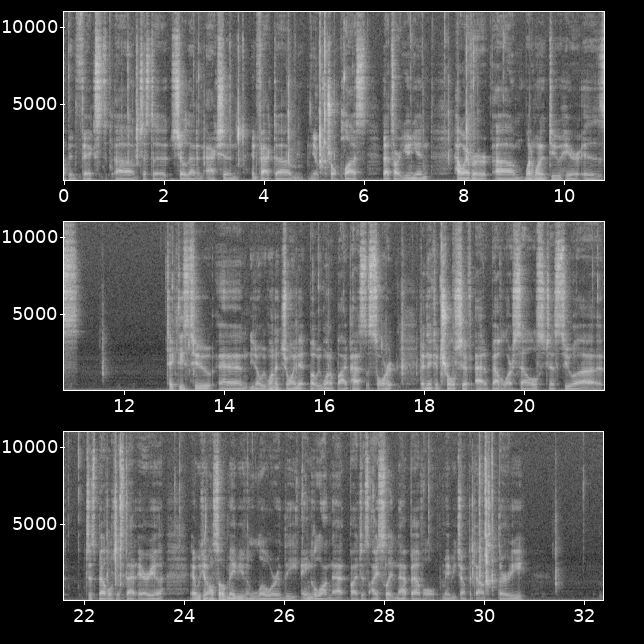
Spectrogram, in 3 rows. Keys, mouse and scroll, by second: 0.3 middle click, 0.7-1.1 scroll up 2, 1.1-1.4 typing, 2.5 click, 3.1 shift+click, 3.4 q, 5.1 ctrl+KP_Add, 5.5 right click, 6.1 middle click, 7.3 middle click, 8.0 ctrl+z, 8.5 middle click, 10.7 click, 12.8 shift+click, 13.2 q, 15.7 ctrl+click, 17.1 q, 18.2 ctrl+shift+click, 21.3 click, 21.6 middle click, 21.9-22.4 scroll up 1, 23.8 click, 26.2 click, 27.6 click, 28.7 click, 29.7 KP_3, 30.0 KP_Enter, 31.9 shift+click.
